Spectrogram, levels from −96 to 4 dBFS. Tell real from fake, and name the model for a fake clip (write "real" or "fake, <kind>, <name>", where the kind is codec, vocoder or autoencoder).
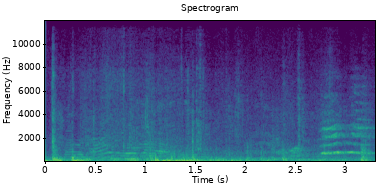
real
